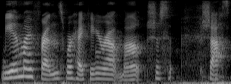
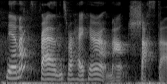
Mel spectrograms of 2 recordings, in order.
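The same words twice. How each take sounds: First: It is read in an ordinary, plain accent. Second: It is spoken in a put-on California accent.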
